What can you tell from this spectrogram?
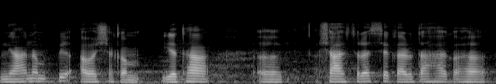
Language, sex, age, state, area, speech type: Sanskrit, male, 18-30, Madhya Pradesh, rural, spontaneous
